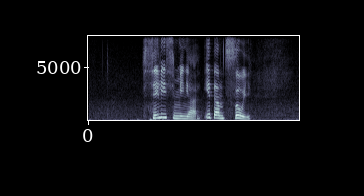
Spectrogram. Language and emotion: Russian, positive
